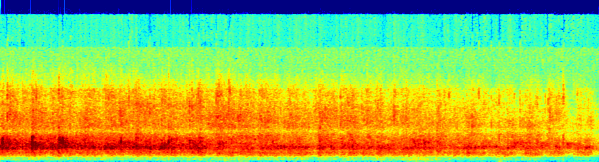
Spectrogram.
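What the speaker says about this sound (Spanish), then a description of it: "Dale un fuerte aplauso a nuestro Rey." A church congregation applauding, a dense, steady wash of clapping from many hands that fills the room and holds evenly for several seconds before easing slightly at the end.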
